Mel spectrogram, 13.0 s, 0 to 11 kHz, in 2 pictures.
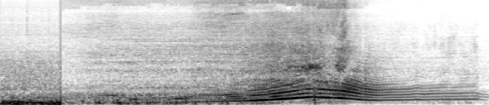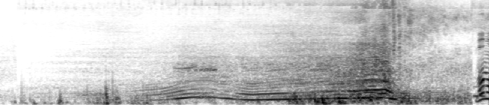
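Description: A tuned twin-turbo car making 530 horsepower accelerates hard from close range. Its engine note climbs sharply through the revs, drops at a gear change, then surges up again to a high-pitched roar.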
